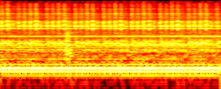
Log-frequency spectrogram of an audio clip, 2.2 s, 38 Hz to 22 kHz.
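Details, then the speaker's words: Early-1950s Vornado Jr. two-speed table fan, running on high; motor believed burned with shorted windings, runs about a third of its speed: steady rough hum with rattly buzz; noisy worn fan motor needing a rotor rewind. "We'll start it up on high. So yeah, quite noisy."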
